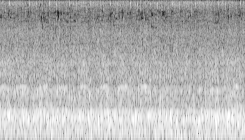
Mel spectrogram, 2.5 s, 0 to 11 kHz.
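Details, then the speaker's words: 2011 Volvo XC60 3.2 with misfire codes P0302 and P0304, idling during coil-unplug test: idle turns uneven and lumpy with dead-cylinder stumble once this coil is pulled, so it was firing; coil 4 later shows no change. "Okay, an easy way to see if the ignition coils are bad is disconnecting each one."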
